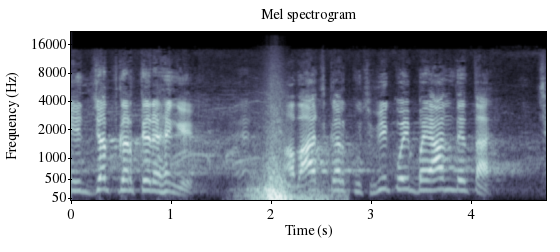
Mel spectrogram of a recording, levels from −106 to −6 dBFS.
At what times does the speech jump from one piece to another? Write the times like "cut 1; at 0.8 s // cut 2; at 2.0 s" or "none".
cut 1; at 1.9 s

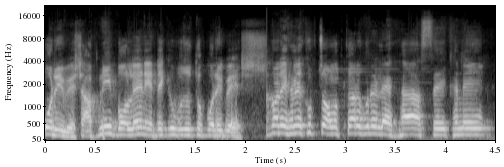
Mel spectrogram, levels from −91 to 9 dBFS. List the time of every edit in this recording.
cut 1; at 2.2 s

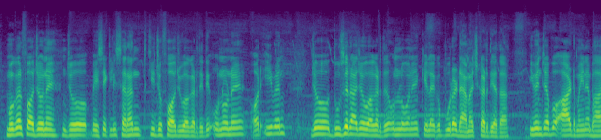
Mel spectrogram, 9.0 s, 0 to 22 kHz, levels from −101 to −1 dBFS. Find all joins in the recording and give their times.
none

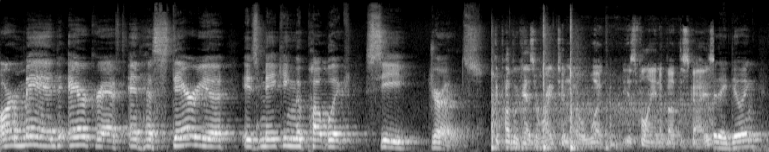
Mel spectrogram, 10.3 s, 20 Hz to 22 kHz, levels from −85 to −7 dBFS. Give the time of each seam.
cut 1; at 6.5 s // cut 2; at 9.5 s

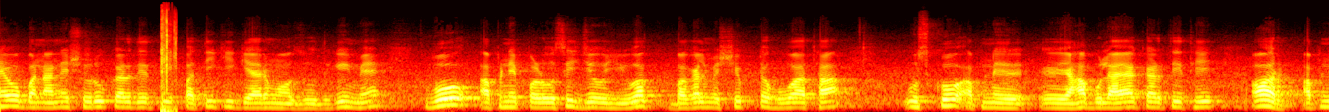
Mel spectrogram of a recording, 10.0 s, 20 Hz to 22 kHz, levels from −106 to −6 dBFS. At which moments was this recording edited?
cut 1; at 1.3 s

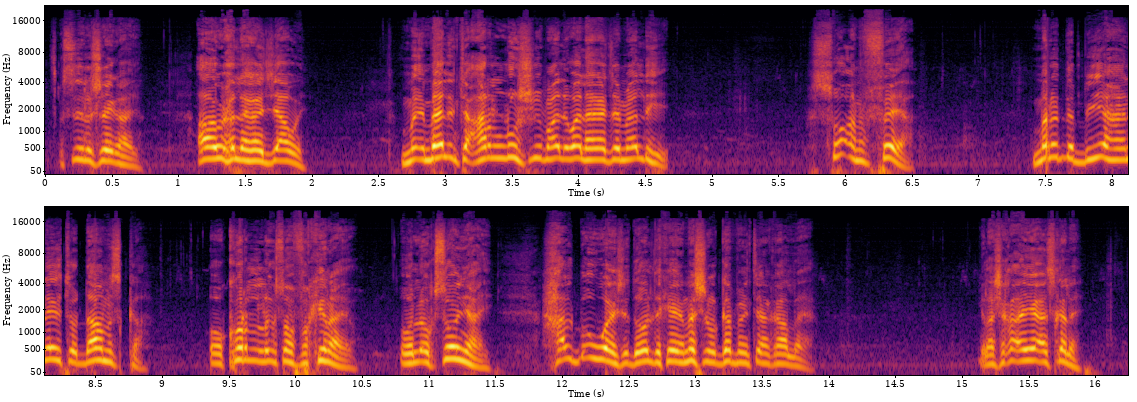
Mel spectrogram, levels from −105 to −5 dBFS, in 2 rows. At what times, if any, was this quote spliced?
cut 1; at 7.5 s

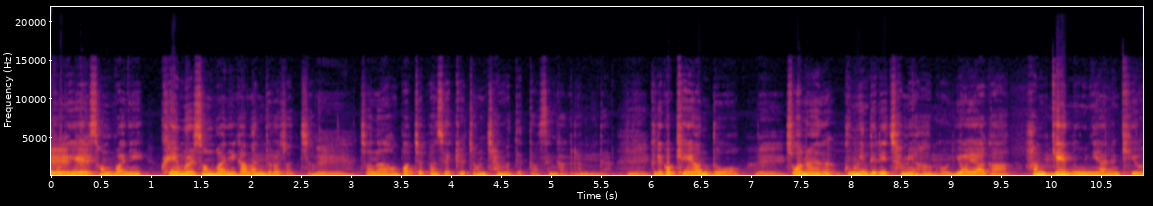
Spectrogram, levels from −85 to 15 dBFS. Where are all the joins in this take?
none

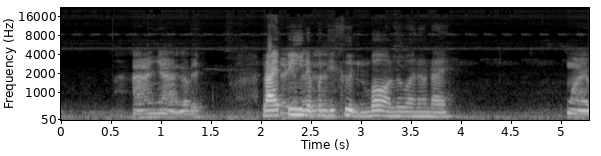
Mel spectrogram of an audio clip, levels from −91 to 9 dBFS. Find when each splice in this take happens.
none

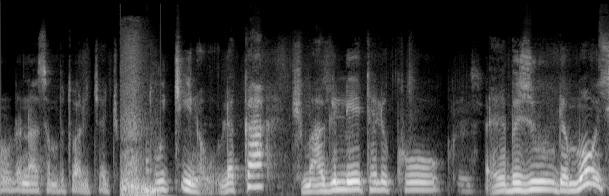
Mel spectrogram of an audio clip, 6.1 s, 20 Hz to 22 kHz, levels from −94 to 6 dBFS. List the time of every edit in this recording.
cut 1; at 1.5 s

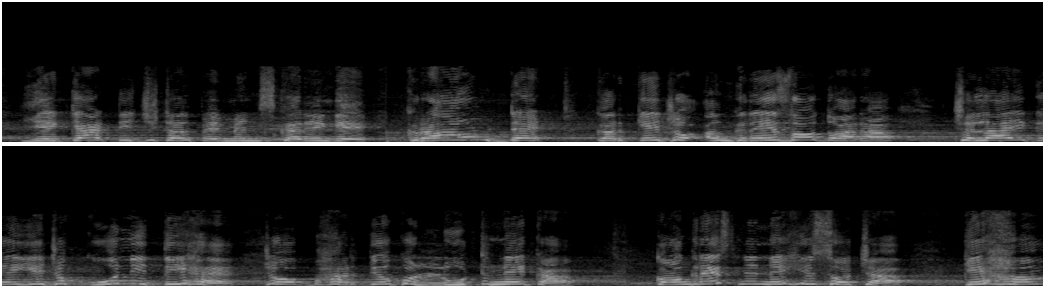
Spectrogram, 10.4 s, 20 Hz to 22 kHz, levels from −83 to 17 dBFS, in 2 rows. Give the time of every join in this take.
cut 1; at 1.9 s // cut 2; at 6.4 s // cut 3; at 8.3 s

